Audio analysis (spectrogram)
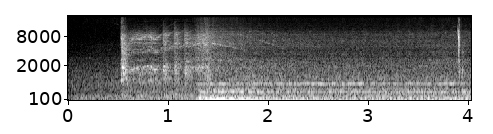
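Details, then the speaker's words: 2021 Ram 1500 Big Horn started by key fob remote start. The starter whirs briefly, then it settles into a deep, steady idle with a throaty exhaust note that sounds beefier than the stock one. Normal start and idle. "definitely sounds good and if you guys haven't already seen my rmt review i just reviewed an rmt right before this you can definitely tell tell the difference between the sounds with the exhaust between the two that definitely sounds beefier than the stock one"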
